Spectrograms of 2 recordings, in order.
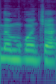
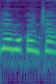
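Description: First: It is spoken in a normal chest voice. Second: It is spoken in a high falsetto voice. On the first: The speaker calls it wrong. "今回似てないのは分かっております。" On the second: The speaker calls it right. "みたいな感じで裏声使って話すんです"

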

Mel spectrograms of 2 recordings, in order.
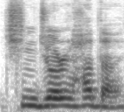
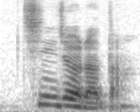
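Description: First: The h sound is clearly pronounced. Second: The h sound is dropped. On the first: The speaker calls it wrong. "Çincorhada diye hızlı söyleyemezsiniz" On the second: The speaker calls it right. "Aslında orijinali Çincorada"

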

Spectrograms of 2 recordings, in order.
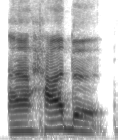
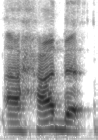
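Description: First: The final d releases with an open echo. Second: The final d ends in a glottal catch. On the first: The speaker calls it right. "إنما هو الصوت يكون بتباعد المخرج" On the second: The speaker calls it wrong. "لا نقول أحد ... هذه الهمزة إخراجها خطأ"

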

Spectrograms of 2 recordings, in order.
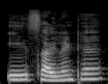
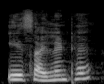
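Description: No difference in how they are said.

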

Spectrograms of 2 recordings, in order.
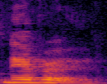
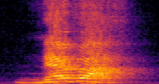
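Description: First: It is said with an American accent. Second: It is said with a British accent. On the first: "In American English, it's never" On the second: "That was a British emphasis"

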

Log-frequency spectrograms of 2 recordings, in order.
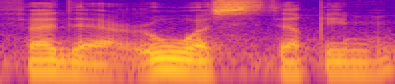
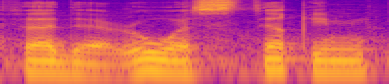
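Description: The two takes are said the same way.

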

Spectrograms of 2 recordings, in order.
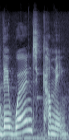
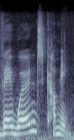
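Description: Both takes have the same delivery.

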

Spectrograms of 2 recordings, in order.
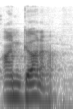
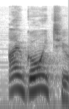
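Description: First: 'Going to' is reduced to 'gonna'. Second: Every word is fully pronounced, with no reduction. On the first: "I'm going to reduces to I'm gonna" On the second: "I'm going to reduces to I'm gonna"

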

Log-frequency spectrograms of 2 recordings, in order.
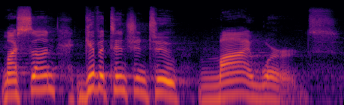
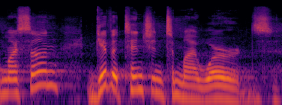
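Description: First: The word 'my' is strongly emphasized. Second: No word is given special emphasis.

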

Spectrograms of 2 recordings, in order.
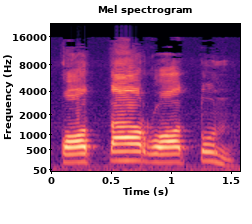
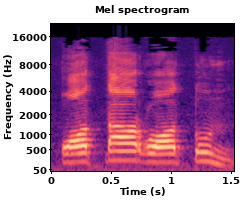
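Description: No difference in how they are said.

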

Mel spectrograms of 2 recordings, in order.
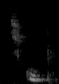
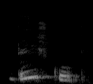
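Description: First: It is said fast with nearly all vowels dropped. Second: It is said carefully with its vowels pronounced.

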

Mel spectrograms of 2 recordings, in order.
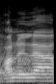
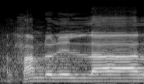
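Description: First: It is said fast. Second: It is said slowly.

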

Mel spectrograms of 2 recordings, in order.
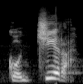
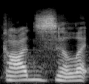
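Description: First: The name is said as Gojira, with j and r. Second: The name is said as Godzilla, with z and l. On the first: The speaker calls it right. "it's Gojira" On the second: The speaker calls it wrong. "it's not Godzilla"

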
